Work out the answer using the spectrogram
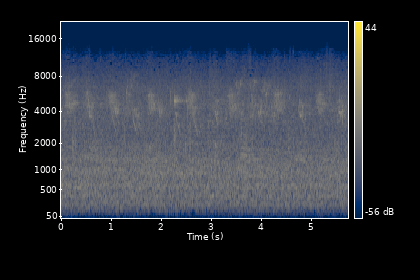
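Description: Small birds chirping, a steady series of short high chirps about two or three a second, over a constant hiss of background noise.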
